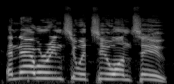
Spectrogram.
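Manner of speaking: high, animated esports commentary; excited play-by-play. Real, not acted. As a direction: narrate the live turn with rising excitement. Live play-by-play.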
